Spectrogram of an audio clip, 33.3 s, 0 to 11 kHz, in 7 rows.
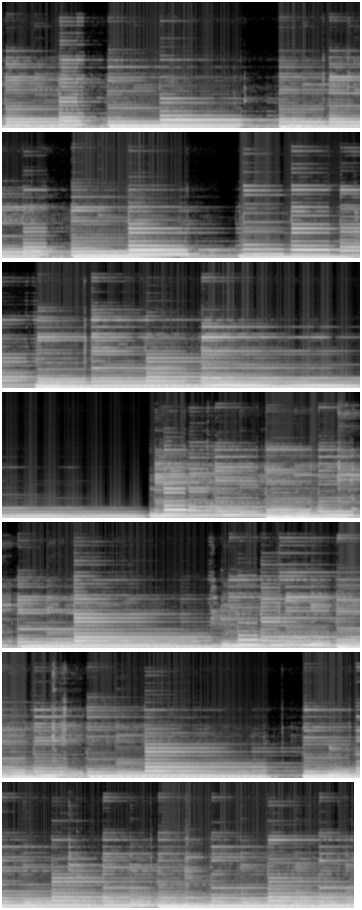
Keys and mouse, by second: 0.5 click, 1.7 click, 5.2 click, 14.6 right click, 14.7 click, 26.4 right click, 26.5 click.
